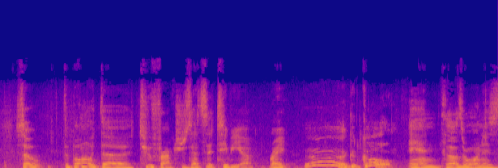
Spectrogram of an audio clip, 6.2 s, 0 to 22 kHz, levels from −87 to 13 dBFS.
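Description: No technical faults are audible.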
